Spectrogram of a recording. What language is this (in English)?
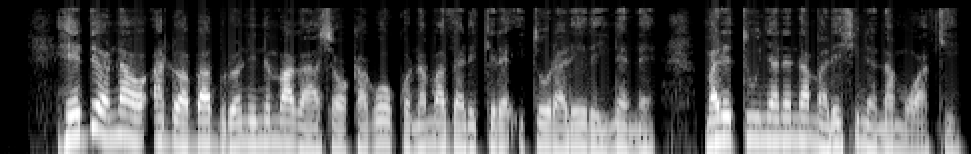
Kikuyu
